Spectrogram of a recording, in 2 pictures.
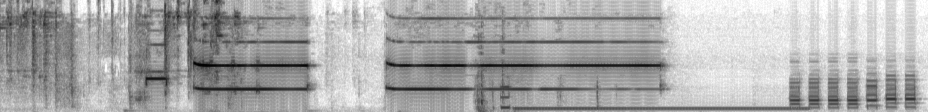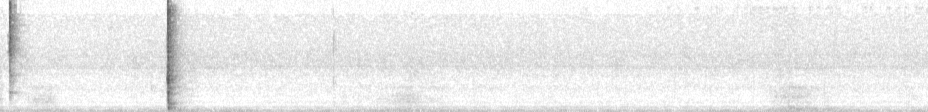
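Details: Fire alarm panel sharing a phone line, dialing the central station during a test alarm: off-hook tone, a quick run of dial tones, then handshake beeps and fast beeps transmitting the alarm and restoral signals, followed by acknowledgement.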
